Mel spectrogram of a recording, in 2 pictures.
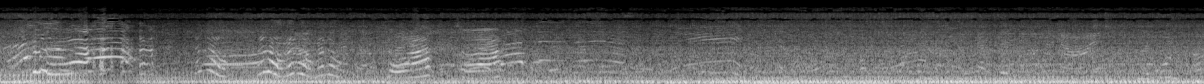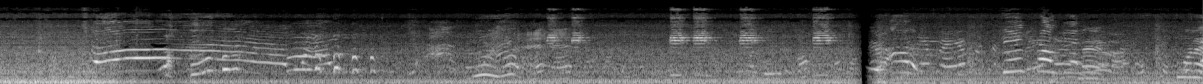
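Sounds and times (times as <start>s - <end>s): voices and chatter: 0.0s - 24.0s.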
